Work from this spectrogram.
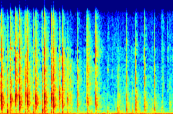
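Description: A lidded container of milk paint powder and water is shaken with a glass marble inside as an agitator. The marble rattles in quick, sharp clicks that are dense and loud at first, then thin out and soften as the paint mixes.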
